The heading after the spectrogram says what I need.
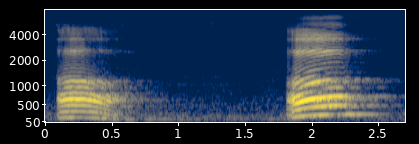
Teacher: आ बोलते आप देखिए कंठ से निकल रहा, आ कंठ से हो रहा।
